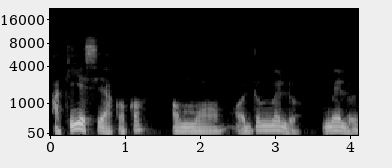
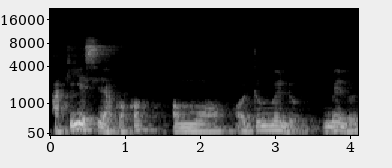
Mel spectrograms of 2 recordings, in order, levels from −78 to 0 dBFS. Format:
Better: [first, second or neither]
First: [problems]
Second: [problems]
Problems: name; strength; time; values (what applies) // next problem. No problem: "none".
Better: first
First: none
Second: room echo; dies away in 0.7 s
